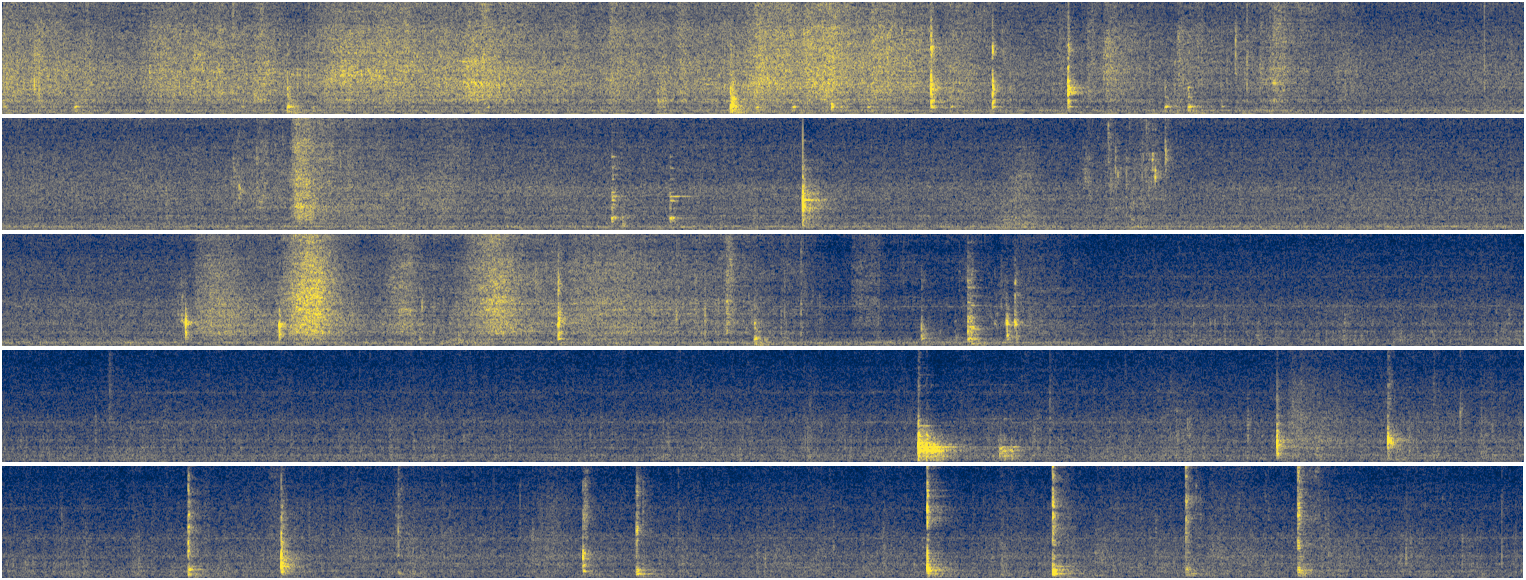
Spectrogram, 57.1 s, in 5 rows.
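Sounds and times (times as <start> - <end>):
wooden spoon scraping a wok: 0.0 - 10.2, 18.8 - 19.4, 24.2 - 30.8, 47.0 - 50.8, 52.6 - 55.8
food sizzling in a wok: 0.0 - 57.0
spoon knocking against pan: 52.6 - 52.8.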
